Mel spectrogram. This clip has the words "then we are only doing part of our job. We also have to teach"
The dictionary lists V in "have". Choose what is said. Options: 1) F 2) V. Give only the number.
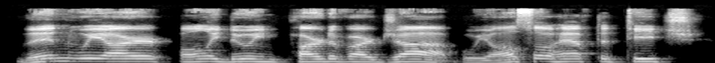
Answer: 1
